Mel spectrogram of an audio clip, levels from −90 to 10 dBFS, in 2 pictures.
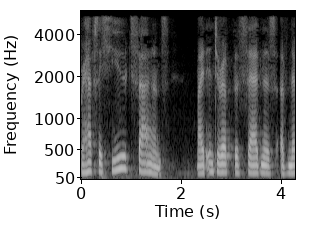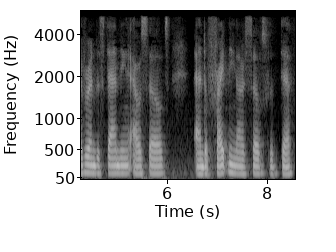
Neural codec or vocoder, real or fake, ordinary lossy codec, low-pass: codec, 16 kHz, 2 kbps, FunCodec, trained on Chinese and English, 25 frames a second; fake; MP3, 32 kbps; 5.4 kHz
